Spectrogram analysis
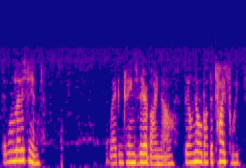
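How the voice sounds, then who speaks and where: A woman's voice: mid-range voice, moderate pace, close to an everyday voice. An actress playing a desperate, defiant American frontier mother in a radio western, talking in a terse, guarded, rustic way. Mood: weary, hopeless. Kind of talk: 1950s radio western acting. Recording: dull vintage radio recording.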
